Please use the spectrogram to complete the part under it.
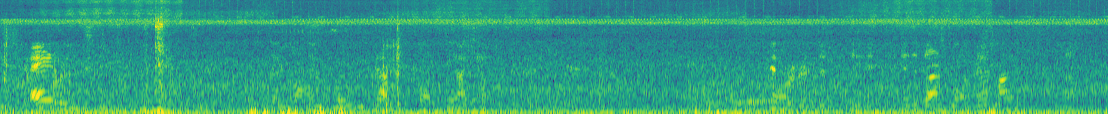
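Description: A man talks calmly at a distance.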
